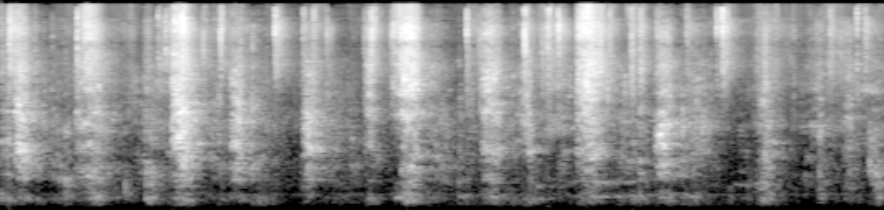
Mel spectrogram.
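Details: Mid-wrestle with a boy, Dozer the three-year-old English Bulldog keeps up loud, raspy, noisy snuffling and snorting bursts about every half second, with a human voice urging him on between them.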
